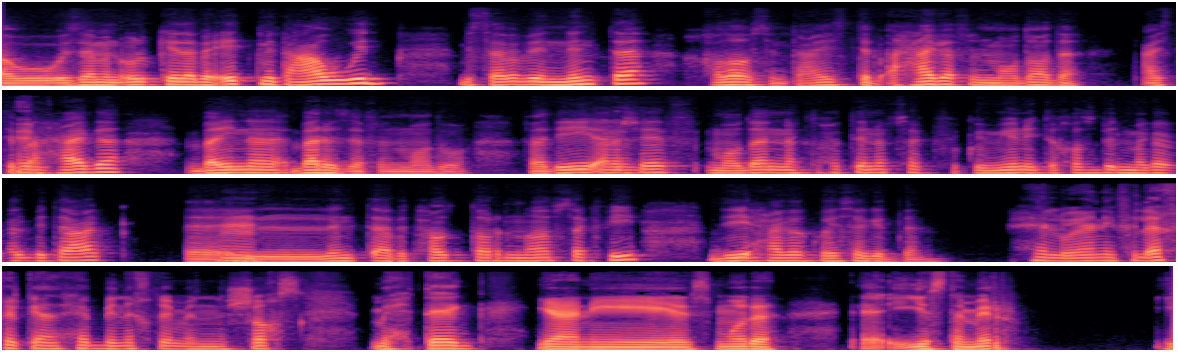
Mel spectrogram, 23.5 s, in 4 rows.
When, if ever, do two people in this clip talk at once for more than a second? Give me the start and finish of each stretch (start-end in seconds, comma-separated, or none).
none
